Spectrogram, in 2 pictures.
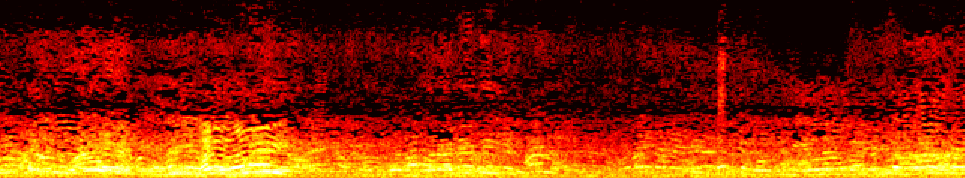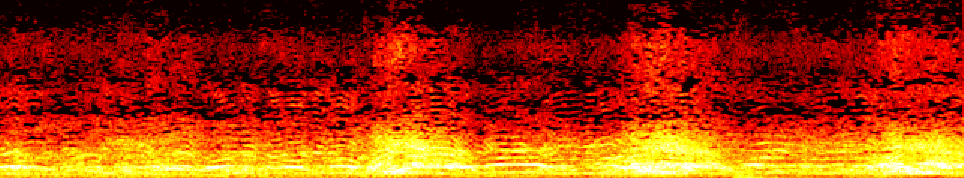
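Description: Large crowd of people talking and shouting over one another, with louder shouts in the last few seconds.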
